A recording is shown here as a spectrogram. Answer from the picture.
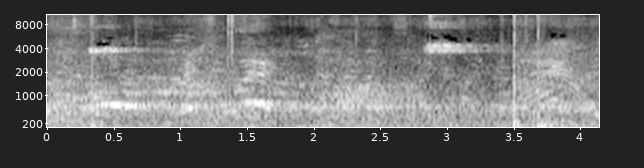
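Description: Spectators' voices in a large gymnasium hall, with dull thuds about half a second in and again near the end, and a couple of brief high squeaks.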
